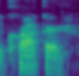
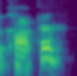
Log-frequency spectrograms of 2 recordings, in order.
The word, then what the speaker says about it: Cocker: When I was a kid, I used to think it was Joe Crocker. And I don't know why. We must have had somebody in the neighborhood and their last name was Crocker. And I said, they're not saying it right on the radio.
